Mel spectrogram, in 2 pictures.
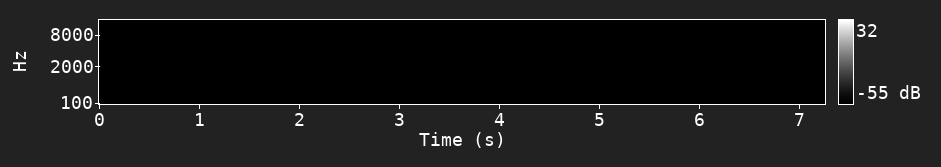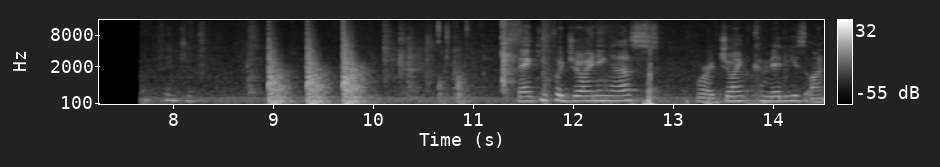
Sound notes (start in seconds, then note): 8.9 gavel banging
